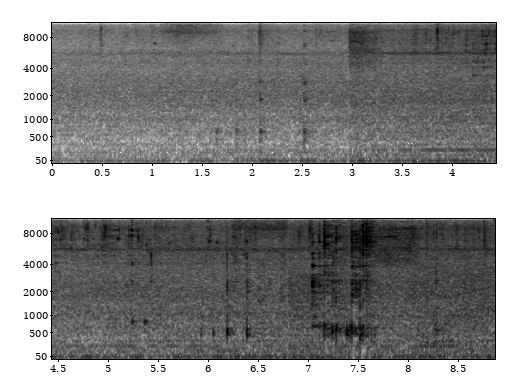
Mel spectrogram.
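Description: Bourbon poured from a plastic measuring jug into a glass jar of cherry pits, the pour sound growing steadily louder as the jar fills. Near the end come a few clinks as the jar's lid is screwed on.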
